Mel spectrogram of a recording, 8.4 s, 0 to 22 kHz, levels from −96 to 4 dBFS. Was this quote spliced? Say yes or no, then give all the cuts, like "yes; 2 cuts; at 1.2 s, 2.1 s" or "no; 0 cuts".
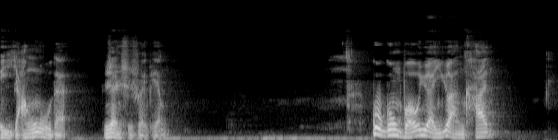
no; 0 cuts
